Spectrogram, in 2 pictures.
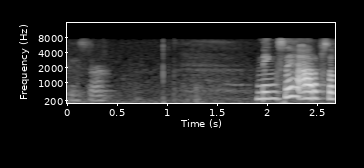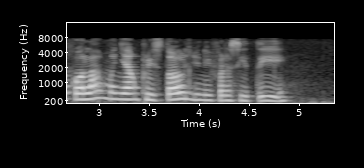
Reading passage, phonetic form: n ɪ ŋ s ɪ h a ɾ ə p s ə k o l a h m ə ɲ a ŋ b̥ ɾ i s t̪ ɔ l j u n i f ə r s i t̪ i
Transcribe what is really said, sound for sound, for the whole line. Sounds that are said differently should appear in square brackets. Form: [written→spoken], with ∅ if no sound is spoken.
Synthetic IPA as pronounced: n ɪ ŋ s ɪ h a ɾ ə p s ə k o l a h m ə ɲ a ŋ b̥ ɾ i s t̪ ɔ l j u n i f ə r s i t̪ i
